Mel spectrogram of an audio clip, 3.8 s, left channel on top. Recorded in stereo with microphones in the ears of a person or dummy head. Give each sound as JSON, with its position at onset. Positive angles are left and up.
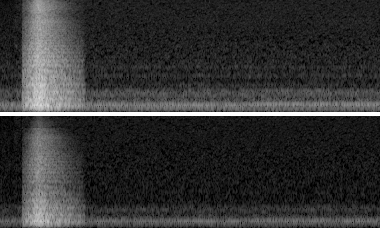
{"t": 0.2, "sound": "a whoosh", "side_deg": 50}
